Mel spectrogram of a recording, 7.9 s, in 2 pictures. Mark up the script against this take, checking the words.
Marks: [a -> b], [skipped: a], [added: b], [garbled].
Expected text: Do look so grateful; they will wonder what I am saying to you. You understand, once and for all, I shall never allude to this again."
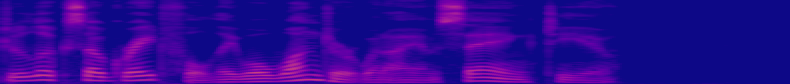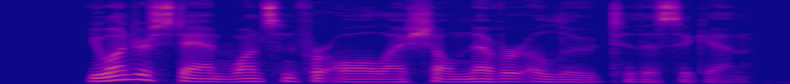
Do look so grateful; they will wonder what I am saying to you. You understand, once and for all, I shall never allude to this again."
